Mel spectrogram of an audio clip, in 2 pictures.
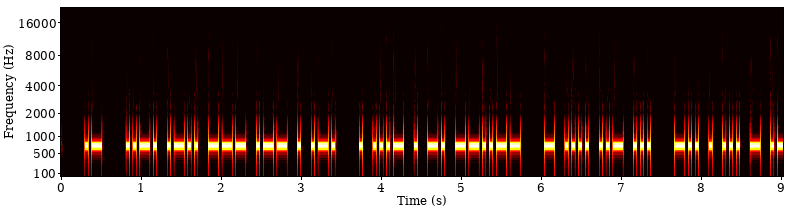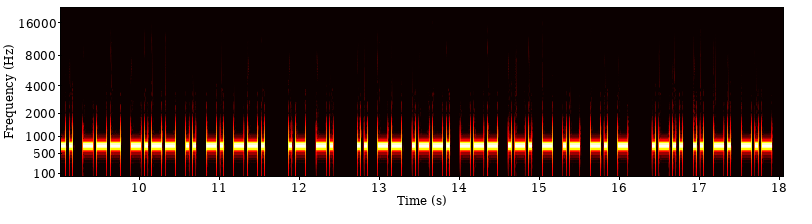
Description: Morse code, heard as a keyed tone, about 28 wpm, 700 Hz. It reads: A FLOWER EVEN, THUS DESTROYING AN IMPORTANT LINK
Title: A Sound Of Thunder 28wpm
